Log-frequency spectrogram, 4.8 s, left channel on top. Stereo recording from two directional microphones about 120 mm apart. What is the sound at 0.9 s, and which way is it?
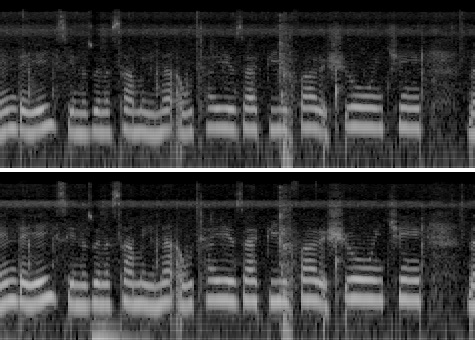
Speech, 35° right (ahead or behind).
